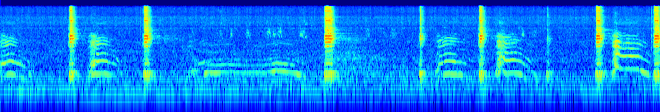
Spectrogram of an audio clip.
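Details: Pet Siberian Husky singing along with a car horn, quieter: short arched howls and one longer sustained wavering howl, interrupted by brief horn toots every second or two.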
